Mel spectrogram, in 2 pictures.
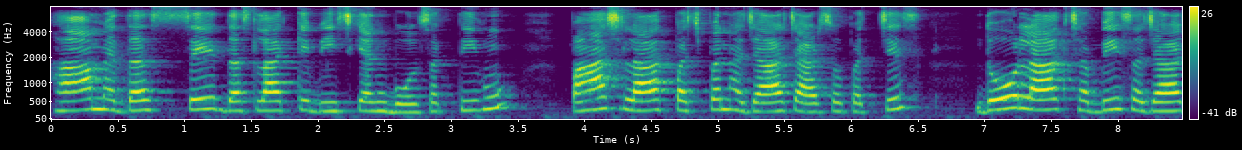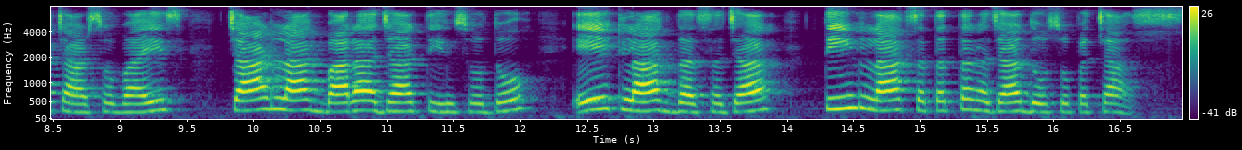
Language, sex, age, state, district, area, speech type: Hindi, female, 30-45, Rajasthan, Jaipur, urban, spontaneous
